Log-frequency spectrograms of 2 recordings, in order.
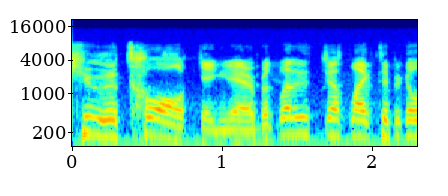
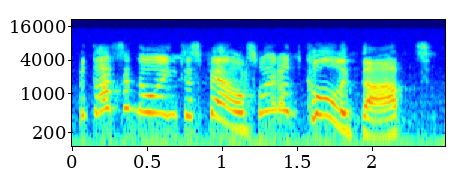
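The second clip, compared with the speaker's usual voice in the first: much higher, squeaky put-on voice; mocking the author; 4 dB louder than usual. Friend reads the author's note in a mocking high voice. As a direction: mimic the author's aside, teasing. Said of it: "that's an author's note".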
